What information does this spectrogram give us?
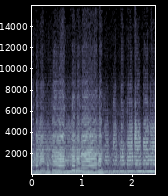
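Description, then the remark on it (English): Loud truck horns from a convoy of 64 trucks in New Zealand blare continuously, several overlapping tones honking together at once in a sustained chorus, with no talking. “And what he got instead was a 64 truck convoy for the boy, and it made his day.”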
